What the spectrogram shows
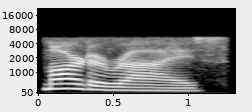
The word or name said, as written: martyrize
